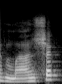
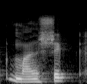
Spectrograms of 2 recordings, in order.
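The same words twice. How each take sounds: First: मानसक said as written, without the i vowel; मानसक read flat, as a misspelling; wrong spelling read. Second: मानसिक said with the i vowel in the middle; मानसिक read clearly as the correct spelling; correct form. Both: Shown as a demonstration.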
